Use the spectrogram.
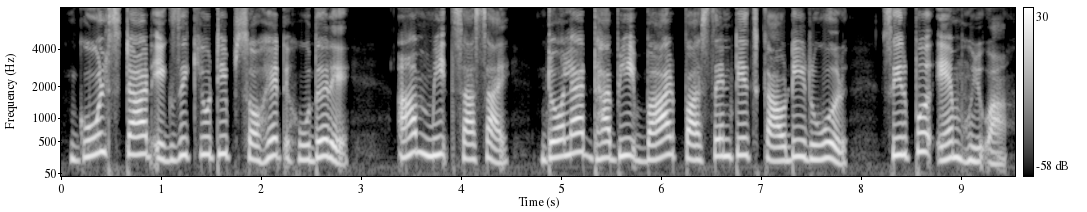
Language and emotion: Santali, neutral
